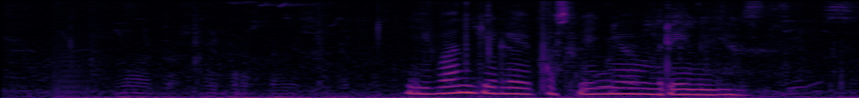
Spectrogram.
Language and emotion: Russian, neutral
